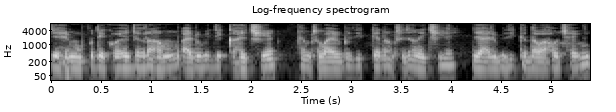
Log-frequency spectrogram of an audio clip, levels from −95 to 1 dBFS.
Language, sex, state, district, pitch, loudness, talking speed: Maithili, male, Bihar, Samastipur, 150 Hz, -28 LUFS, 245 wpm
